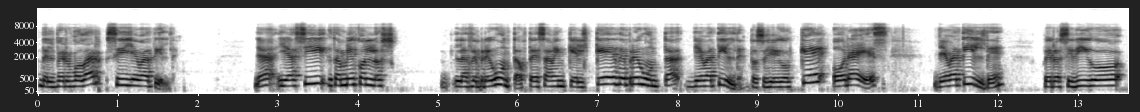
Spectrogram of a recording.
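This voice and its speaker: Slow, careful woman teacher. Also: on the high side. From Chile. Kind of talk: recorded language lesson for children.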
